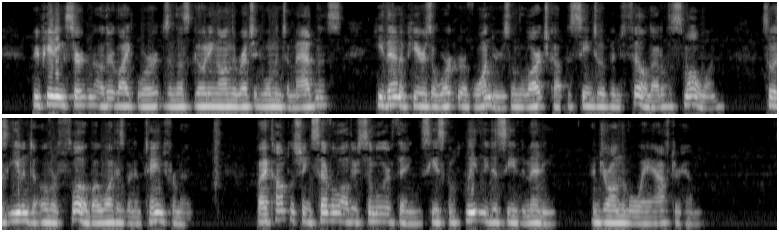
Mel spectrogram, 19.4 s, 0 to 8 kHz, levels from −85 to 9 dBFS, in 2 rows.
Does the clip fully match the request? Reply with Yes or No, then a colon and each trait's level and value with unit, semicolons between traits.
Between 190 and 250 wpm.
Yes: average, 200 wpm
